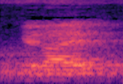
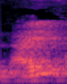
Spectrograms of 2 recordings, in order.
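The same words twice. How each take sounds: First: केनाइफ with the K sounded as an extra syllable; mispronounced केनाइफ, silent K spoken aloud; wrong pronunciation. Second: नाइफ with a silent K; नाइफ, no "ke" before the N; right pronunciation. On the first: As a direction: say केनाइफ, voicing a "ke" before the N. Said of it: "गलत pronunciation होता है". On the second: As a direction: say नाइफ, starting straight on the N. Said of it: "इसका right pronunciation". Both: Shown as a demonstration.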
